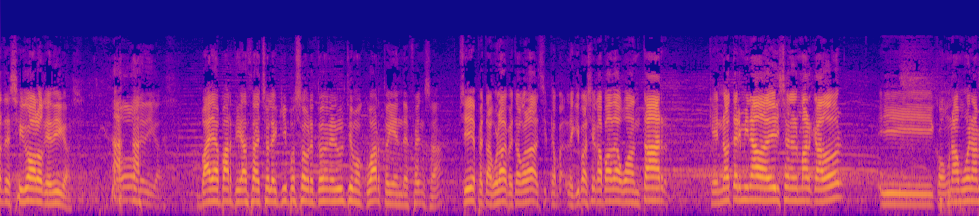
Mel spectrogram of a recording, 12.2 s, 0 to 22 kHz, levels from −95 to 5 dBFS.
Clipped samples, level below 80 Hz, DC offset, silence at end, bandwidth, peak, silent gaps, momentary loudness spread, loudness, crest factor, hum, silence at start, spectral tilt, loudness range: under 0.1%; -60 dBFS; under 0.1%; 0 s; 12 kHz; 0 dBFS; none; 17 LU; -20 LUFS; 20 dB; none; 0 s; -4.5 dB/octave; 4 LU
